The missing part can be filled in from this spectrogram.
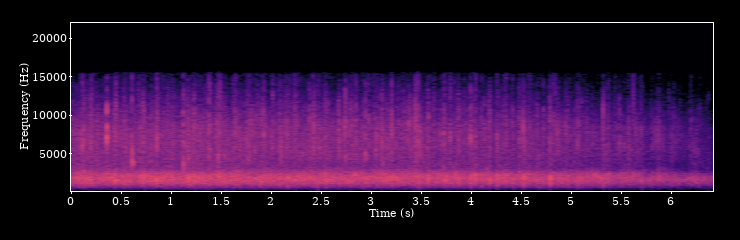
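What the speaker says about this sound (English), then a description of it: "Can we get a round of applause, please?" Sustained audience applause after a conference plenary panel, a dense even wash of many hands clapping that holds steady throughout and tapers slightly at the end.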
